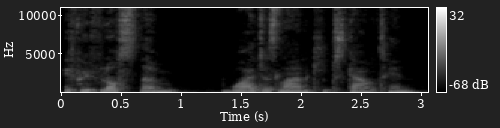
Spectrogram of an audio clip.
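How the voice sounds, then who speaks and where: A woman's voice: medium pitch, a little slow, darkish tone, voice pushed up, close to an everyday voice. A woman voicing a practical young male villager who questions doubtfully.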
